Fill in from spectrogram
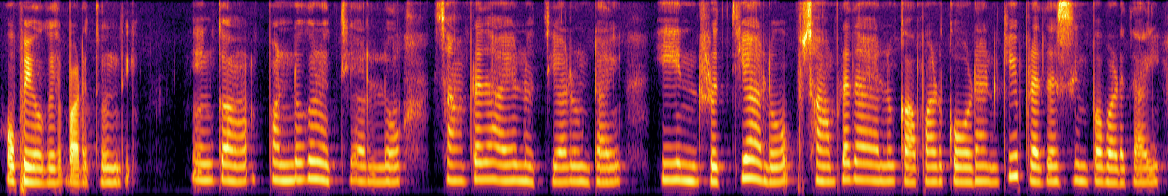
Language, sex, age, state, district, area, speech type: Telugu, female, 18-30, Andhra Pradesh, Krishna, urban, spontaneous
